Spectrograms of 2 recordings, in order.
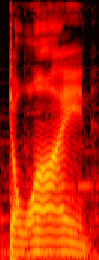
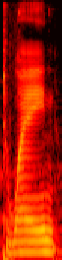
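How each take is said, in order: First: The name is said with an Australian accent. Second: The name is said without an Australian accent. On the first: The speaker calls it right. "he's got to have an Australian accent" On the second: The speaker calls it wrong. "not Dwayne"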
